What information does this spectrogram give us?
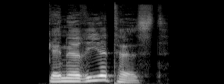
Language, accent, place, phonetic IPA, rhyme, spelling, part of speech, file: German, Germany, Berlin, [ɡenəˈʁiːɐ̯təst], -iːɐ̯təst, generiertest, verb, De-generiertest.ogg
- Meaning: inflection of generieren: 1. second-person singular preterite 2. second-person singular subjunctive II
